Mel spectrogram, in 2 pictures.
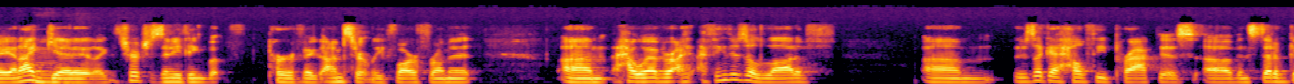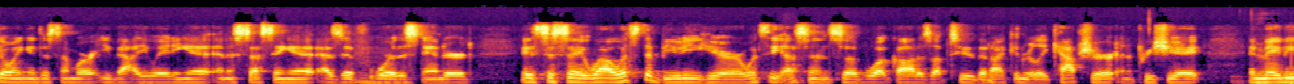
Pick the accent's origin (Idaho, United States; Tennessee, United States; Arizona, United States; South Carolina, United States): Tennessee, United States; Nashville; also born or lived in Michigan / Orlando / Los Angeles / Atlanta; I was born in Michigan, but raised in Nashville and Orlando, planted a church in LA, lived in Atlanta.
